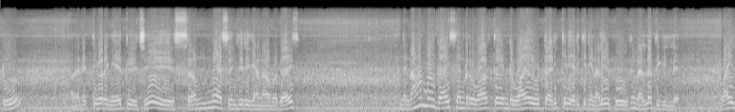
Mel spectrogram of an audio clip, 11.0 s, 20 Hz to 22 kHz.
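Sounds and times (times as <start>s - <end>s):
man talking: 0.0s - 0.4s, 1.0s - 4.5s, 6.0s - 11.0s
motorcycle engine running: 0.0s - 11.0s.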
